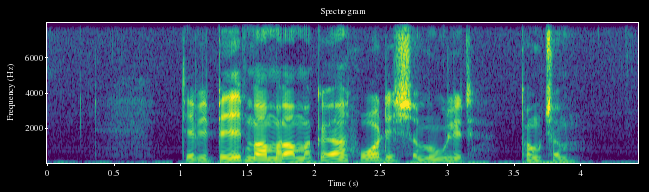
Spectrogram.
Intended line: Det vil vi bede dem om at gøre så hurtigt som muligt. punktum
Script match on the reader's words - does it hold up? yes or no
no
